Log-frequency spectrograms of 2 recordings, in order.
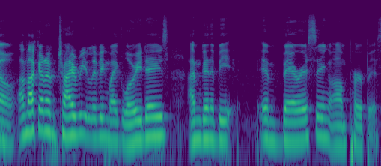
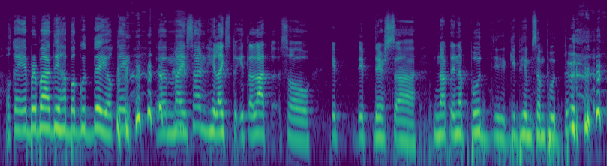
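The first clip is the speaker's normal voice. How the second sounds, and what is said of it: Put-on Filipino accent. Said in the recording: “I'll just like have a Filipino accent.”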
